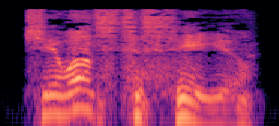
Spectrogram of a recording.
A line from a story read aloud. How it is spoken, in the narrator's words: he croaks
